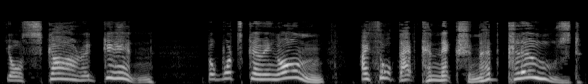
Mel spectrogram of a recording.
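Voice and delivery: worried for Harry, voice climbing; frightened voice. A narrator's reading. Hermione alarmed about Harry's scar, high and frightened. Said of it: "as she said in a frightened voice".

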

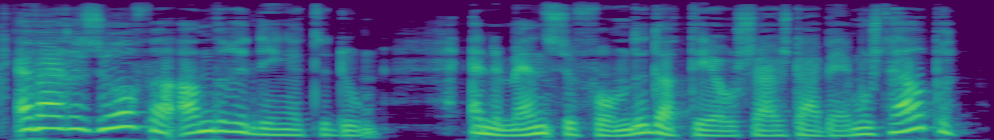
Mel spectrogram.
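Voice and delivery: ordinary delivery, nothing marked

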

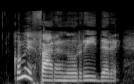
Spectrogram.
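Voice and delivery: usual speaking voice

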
